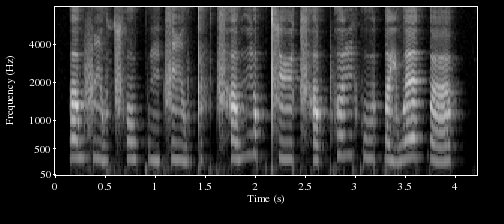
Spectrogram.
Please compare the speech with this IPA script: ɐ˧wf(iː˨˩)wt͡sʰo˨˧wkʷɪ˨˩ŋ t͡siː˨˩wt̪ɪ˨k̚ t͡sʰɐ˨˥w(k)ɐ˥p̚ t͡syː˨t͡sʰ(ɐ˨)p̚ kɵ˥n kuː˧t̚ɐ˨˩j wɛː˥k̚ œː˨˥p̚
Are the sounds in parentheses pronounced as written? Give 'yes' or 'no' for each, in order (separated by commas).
yes, no, yes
